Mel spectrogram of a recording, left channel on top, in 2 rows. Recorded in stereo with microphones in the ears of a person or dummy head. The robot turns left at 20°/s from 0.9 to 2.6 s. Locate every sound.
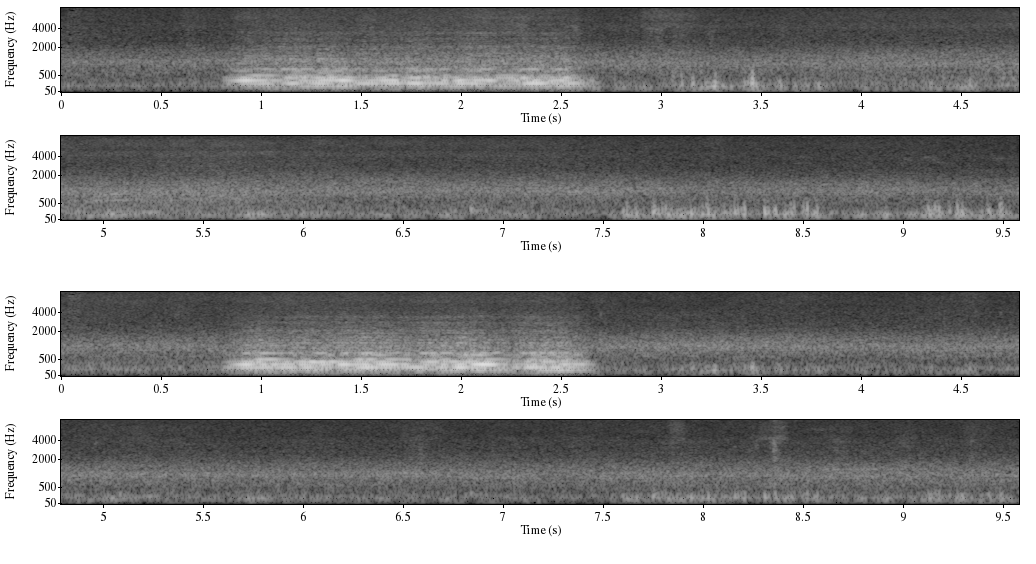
Only background noise.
